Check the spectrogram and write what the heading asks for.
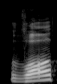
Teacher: Za pronounced from the tip of the tongue and inner edge of upper front teeth.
